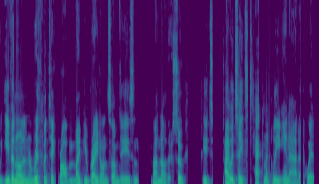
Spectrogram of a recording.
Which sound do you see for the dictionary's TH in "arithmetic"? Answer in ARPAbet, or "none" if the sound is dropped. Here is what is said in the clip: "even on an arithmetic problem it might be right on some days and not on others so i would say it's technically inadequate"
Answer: TH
